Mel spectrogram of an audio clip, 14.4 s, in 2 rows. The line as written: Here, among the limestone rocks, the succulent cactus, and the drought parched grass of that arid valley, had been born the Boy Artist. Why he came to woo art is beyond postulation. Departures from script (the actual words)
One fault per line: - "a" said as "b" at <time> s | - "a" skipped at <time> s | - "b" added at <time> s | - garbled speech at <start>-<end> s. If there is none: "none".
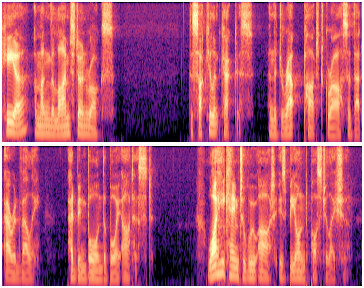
none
